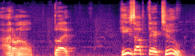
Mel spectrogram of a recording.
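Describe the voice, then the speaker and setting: Husky man rambling through a comic tale. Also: a little high, slow, soft background music. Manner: rambling, self-correcting, animated. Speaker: storyteller. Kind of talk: improvised comedic storytelling.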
